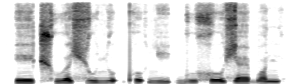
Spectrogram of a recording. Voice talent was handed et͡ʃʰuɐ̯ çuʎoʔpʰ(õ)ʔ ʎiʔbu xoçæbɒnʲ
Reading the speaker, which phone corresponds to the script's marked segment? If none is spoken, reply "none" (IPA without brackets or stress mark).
o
